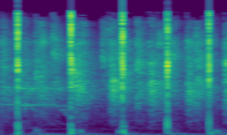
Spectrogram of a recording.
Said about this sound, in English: I wanted to make sure that got right into the microphone. Mm-hmm. There you go. Yeah, get that applause in there. Yes. We have a long tradition of the guest getting more applause than us, so this is normal for us.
